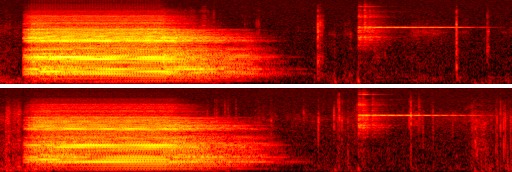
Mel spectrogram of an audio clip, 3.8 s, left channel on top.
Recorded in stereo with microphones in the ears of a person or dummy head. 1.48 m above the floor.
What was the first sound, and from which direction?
A car horn, 50° left (ahead or behind).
